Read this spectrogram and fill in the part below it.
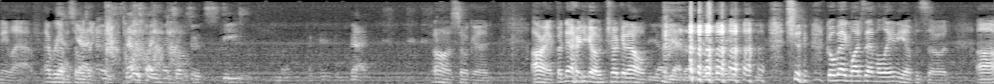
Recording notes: The audio is a little off this week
